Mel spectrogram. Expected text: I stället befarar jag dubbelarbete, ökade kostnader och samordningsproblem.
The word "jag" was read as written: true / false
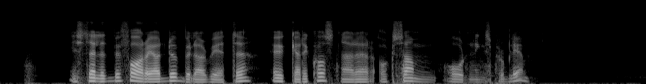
true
